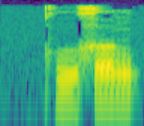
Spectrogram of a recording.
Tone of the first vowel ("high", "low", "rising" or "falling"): rising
